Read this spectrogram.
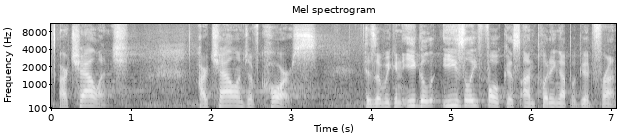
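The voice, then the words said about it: North Dakota accent. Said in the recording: “I'm from North Dakota. Can you tell by my accent, North Dakota?”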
